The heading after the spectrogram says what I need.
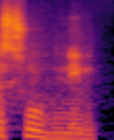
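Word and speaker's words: pseudonym: ये P silent है यहाँ, सूडो का मतलब सूडो में काल्पनिक होता है, तो टुकड़े कर लो इसको, पी प्लस सूडो प्लस निम, तीन टुकड़े कर लो वर्ड के, याद कर दो।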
